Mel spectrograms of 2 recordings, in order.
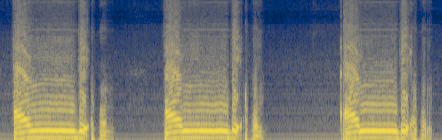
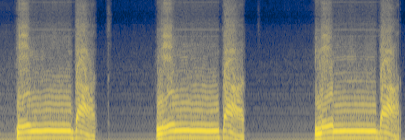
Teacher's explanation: طب الميم دي هنطقها صريحة؟ لا، ميم بنطقها ميم مخفية، ميم مخفية. طب وأثناء الإخفاء بأبدأ أؤدي الغنة بمقدار حركتين. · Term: الإقلاب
